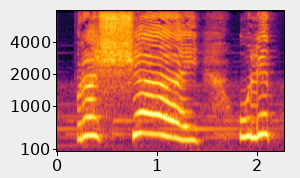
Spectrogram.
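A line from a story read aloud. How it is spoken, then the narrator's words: Shouted. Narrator (Russian): закричал он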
